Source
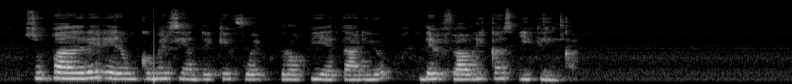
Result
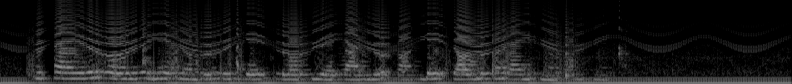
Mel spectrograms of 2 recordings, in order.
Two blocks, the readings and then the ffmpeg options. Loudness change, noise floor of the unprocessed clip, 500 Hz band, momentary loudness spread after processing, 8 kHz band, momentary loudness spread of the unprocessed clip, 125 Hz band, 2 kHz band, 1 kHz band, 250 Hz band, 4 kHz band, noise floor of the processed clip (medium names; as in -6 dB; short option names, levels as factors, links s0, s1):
-15.5 dB, -56 dBFS, -15.0 dB, 9 LU, -9.0 dB, 12 LU, -0.5 dB, -11.5 dB, -16.0 dB, -17.5 dB, -6.5 dB, -45 dBFS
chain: -filter_complex "[0:a]highshelf=f=5200:g=-6.5,aecho=1:1:532|1064:0.282|0.0451,aexciter=amount=1.2:drive=5.8:freq=6500,asplit=2[s0][s1];[s1]volume=8.41,asoftclip=hard,volume=0.119,volume=0.631[s2];[s0][s2]amix=inputs=2:normalize=0,aeval=exprs='val(0)+0.0398*(sin(2*PI*60*n/s)+sin(2*PI*2*60*n/s)/2+sin(2*PI*3*60*n/s)/3+sin(2*PI*4*60*n/s)/4+sin(2*PI*5*60*n/s)/5)':c=same,areverse,acompressor=threshold=0.0631:ratio=6,areverse,acrusher=samples=17:mix=1:aa=0.000001:lfo=1:lforange=10.2:lforate=1.1,equalizer=f=150:t=o:w=2:g=-10,volume=0.447"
